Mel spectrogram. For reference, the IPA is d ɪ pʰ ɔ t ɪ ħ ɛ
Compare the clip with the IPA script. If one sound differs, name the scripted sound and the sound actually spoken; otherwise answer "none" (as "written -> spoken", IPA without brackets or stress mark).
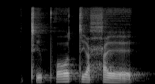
d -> tʼ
